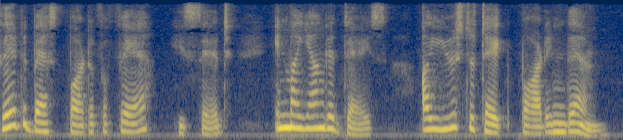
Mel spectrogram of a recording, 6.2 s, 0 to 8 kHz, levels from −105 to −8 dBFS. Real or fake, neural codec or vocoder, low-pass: real; none; 7.2 kHz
